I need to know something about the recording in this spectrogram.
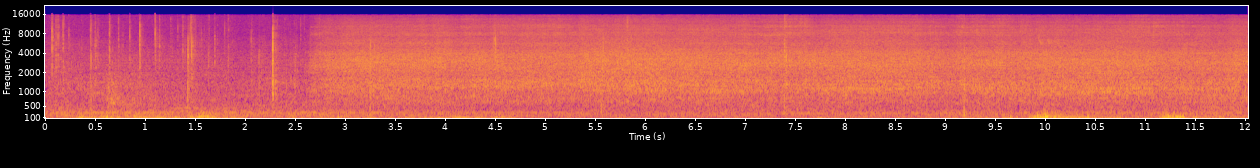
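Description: Outdoor street ambience: low rumble at first, then a steady hiss of wind and distant traffic from about three seconds in, with a couple of low thuds near the end.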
